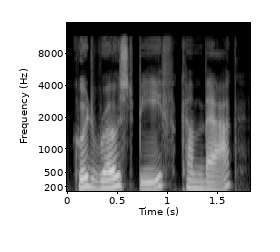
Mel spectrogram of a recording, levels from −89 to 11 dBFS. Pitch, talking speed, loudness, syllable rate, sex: 170 Hz, 165 wpm, -18 LUFS, 3.1 syllables/s, female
